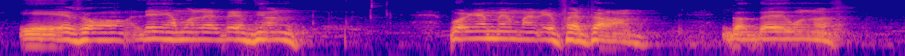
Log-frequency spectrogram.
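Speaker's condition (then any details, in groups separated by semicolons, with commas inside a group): Amyotrophic lateral sclerosis (ela)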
